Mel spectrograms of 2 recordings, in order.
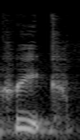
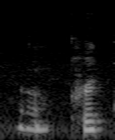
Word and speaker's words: creek: I think they all said creek, which I'm surprised, especially on my mom's side. But crick was, I actually got that from Tony's mom.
